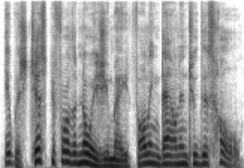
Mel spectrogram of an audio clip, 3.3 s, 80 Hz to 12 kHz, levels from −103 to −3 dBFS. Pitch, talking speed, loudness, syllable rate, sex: 160 Hz, 240 wpm, -17 LUFS, 5.7 syllables/s, male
